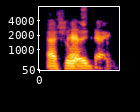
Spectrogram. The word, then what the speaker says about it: Acheleg: Acheleg.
